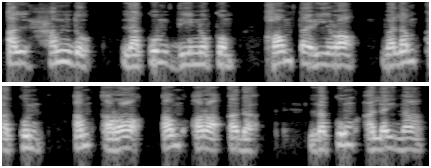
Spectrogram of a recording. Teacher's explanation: میم کو جلدی پڑھنا ہے، میم کا غنہ نہیں کرنا ہے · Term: اظہار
